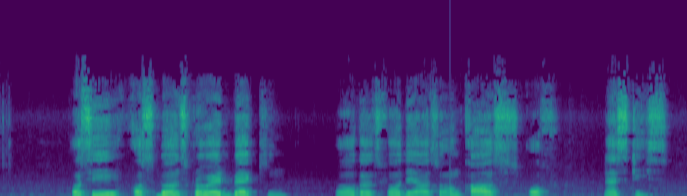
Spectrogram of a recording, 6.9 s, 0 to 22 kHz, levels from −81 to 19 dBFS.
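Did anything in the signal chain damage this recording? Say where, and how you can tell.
Yes, there is a sudden gain jump. At 2.51 s the speech and the background noise drop together by about 7 dB in a single step, and at 4.50 s both return just as abruptly to the earlier level. Because the noise floor moves in lockstep with the speech, this is not the talker changing level. The likely cause is a digital gain setting applied without a ramp in the processing or driver stage, then later reverted.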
